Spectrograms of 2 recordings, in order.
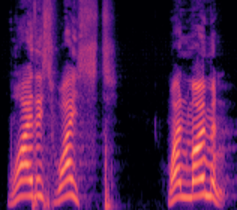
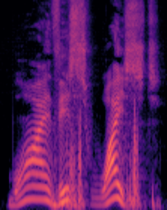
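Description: First: Much higher and louder, dragged-out indignant cry; indignant outburst. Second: Slow indignant question. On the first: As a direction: blurt it out, scandalised. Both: Acted.

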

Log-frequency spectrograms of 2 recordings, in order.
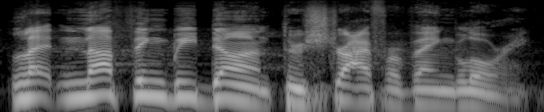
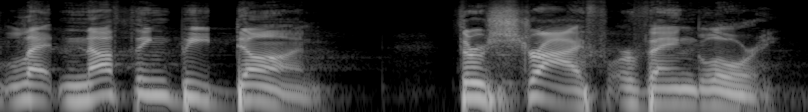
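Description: First: Said in the usual way. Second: Each word laid down slowly, weight on nothing; preacher slowly drives home the verse to the congregation, stressing nothing; slow emphatic refrain. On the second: Shown as a demonstration. Spell it out slowly, lean on nothing.

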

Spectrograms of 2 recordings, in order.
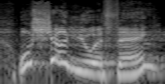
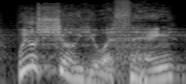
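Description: First: Taunting repeat. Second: Said in the usual way. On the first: Acted.

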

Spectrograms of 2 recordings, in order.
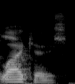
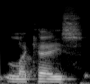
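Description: First: "lye case", first syllable like eye; lye case pronunciation. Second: "la case", short unstressed first syllable; la case pronunciation. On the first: Guest giving his own pronunciation, "lye case" with LYE. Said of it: "I pronounce it lye case". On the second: Guest citing another version he hears, "la case" with LA. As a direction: say "la" in "la case" as a quick luh, no long I. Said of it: "but I hear la case as well". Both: Shown as a demonstration.

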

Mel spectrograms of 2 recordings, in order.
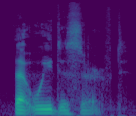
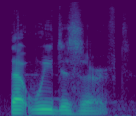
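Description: No difference in how they are said.

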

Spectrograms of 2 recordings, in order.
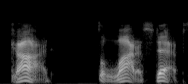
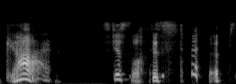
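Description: First: Said in the usual way. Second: Put-on high, slow, sighing old man; imitating the old man. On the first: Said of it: "the guy next to me just goes". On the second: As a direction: mimic a tired old man complaining about stairs. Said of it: "The way he said".

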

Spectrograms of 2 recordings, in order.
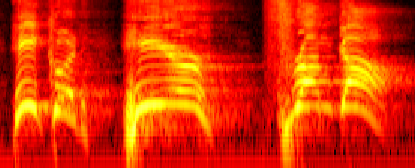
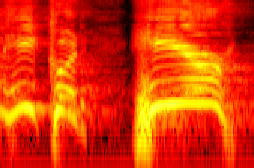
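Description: First: "He" and "hear" hit loud, slow and high; stress on he and hear. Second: "hear" drawn out, slow and loud; stress on hear. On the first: Preacher repeating the key line, "He" punched slowly. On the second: Preacher pressing his point to the church, "hear" stressed slowly. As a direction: lean hard on "hear". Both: Shown as a demonstration. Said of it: "have you picked up that I'm stressing this".

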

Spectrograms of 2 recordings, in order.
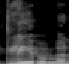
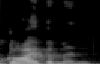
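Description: First: "Gleiberman" said as GLEE-ber-man; long "ee" in the first syllable of "Gleiberman"; first pronunciation option. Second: "Gleiberman" said as GLY-ber-man; first syllable of "Gleiberman" rhymes with "eye"; second pronunciation option. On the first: Host checking a writer's name, "Gleiberman" with an "ee" sound. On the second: Host offering the other reading, "Gleiberman" with an "eye" sound. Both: Shown as a demonstration. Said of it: "is it Gleiberman or Gleiberman?".

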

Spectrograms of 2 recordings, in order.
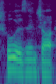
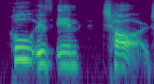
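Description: First: Softer, lower, trailing away; fading repeat. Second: WHO stretched out slowly; slow dramatic question. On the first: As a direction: let it fade out. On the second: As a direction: drag out each word. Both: Acted.

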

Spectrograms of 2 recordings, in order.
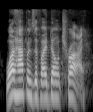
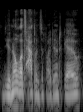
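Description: First: Said in the usual way. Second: Put-on low, soft, lightly done Scottish accent; attempted Scottish accent. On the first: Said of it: "I've always loved that quote 'cause it says". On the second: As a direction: try a hushed Scottish hero's accent. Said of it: "That's the best Scottish accent I have".

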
